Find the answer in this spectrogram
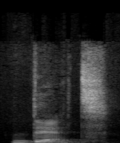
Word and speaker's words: debt: in debt pay attention we have B here but we don't pronounce it to be in debt if you are in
